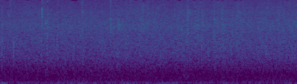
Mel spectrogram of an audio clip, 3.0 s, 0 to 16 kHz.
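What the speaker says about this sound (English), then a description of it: "Oh, it's raining." Steady rain patters and hisses evenly throughout in the video game Arma 3, faint and continuous, with no voices.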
